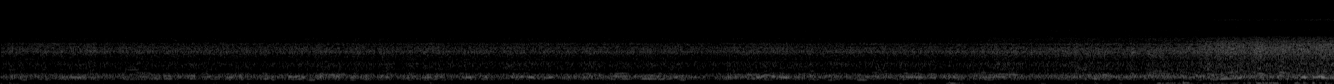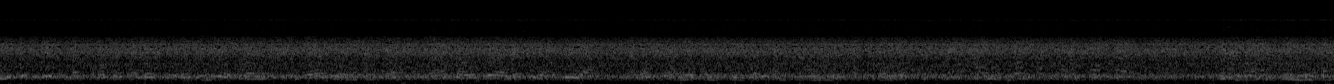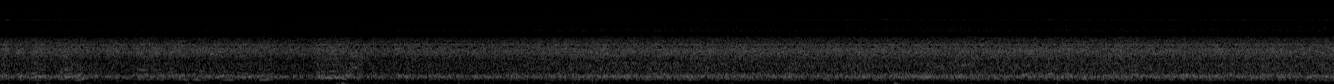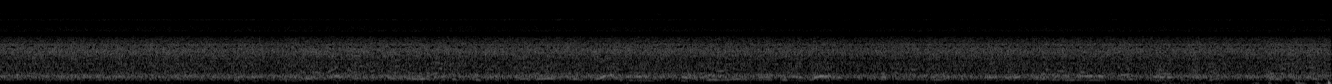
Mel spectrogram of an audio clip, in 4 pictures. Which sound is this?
The sound of my Radio noisy. Recorded within the shooting for my Film
Sound recorded with the ZOOM H1.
